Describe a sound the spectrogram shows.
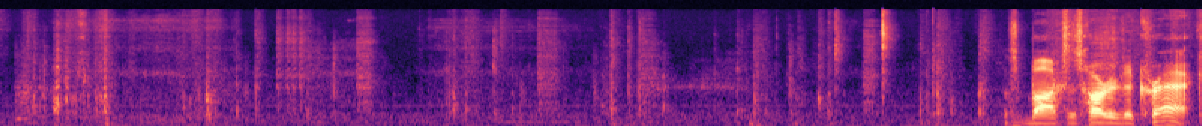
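A cardboard lid scrapes as it slides open.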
